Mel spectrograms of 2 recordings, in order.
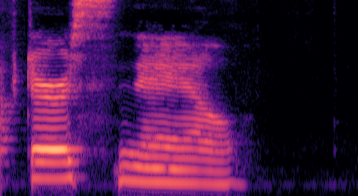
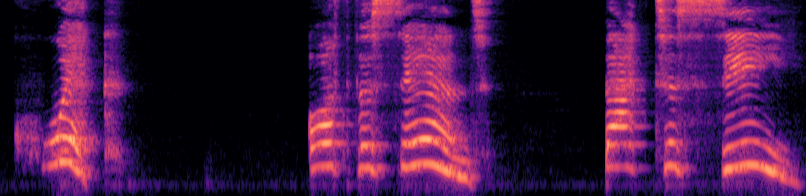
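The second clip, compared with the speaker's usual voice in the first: high, urgent call to hurry; urgent cry; 7 semitones higher, slower than usual. A narrator's reading. Snail urging the beached whale, urgent cry. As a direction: call out in alarm to save him. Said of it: "cried the snail".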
